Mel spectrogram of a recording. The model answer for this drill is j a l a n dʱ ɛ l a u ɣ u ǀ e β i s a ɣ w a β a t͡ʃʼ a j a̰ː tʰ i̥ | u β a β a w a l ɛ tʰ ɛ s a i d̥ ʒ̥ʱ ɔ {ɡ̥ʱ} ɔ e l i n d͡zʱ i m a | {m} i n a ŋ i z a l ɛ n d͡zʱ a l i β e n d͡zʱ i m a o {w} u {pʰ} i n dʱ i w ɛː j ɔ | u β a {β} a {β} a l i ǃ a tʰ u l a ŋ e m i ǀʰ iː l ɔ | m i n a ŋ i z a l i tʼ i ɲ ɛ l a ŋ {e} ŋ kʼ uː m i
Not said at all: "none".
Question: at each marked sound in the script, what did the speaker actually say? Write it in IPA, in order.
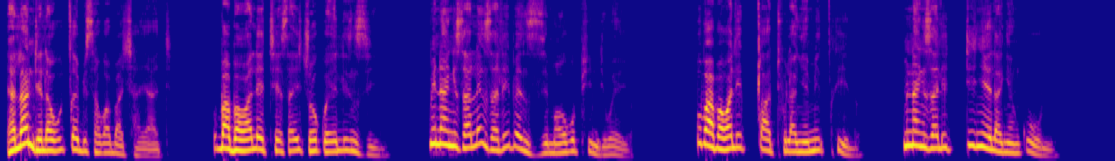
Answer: ɡ̥ʱ, m, ɣ, pʰ, β, w, e

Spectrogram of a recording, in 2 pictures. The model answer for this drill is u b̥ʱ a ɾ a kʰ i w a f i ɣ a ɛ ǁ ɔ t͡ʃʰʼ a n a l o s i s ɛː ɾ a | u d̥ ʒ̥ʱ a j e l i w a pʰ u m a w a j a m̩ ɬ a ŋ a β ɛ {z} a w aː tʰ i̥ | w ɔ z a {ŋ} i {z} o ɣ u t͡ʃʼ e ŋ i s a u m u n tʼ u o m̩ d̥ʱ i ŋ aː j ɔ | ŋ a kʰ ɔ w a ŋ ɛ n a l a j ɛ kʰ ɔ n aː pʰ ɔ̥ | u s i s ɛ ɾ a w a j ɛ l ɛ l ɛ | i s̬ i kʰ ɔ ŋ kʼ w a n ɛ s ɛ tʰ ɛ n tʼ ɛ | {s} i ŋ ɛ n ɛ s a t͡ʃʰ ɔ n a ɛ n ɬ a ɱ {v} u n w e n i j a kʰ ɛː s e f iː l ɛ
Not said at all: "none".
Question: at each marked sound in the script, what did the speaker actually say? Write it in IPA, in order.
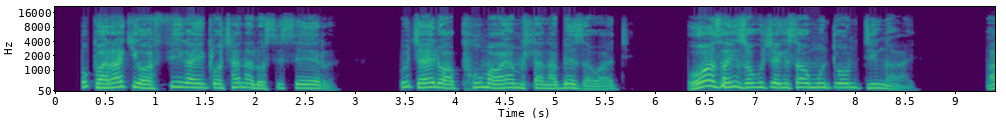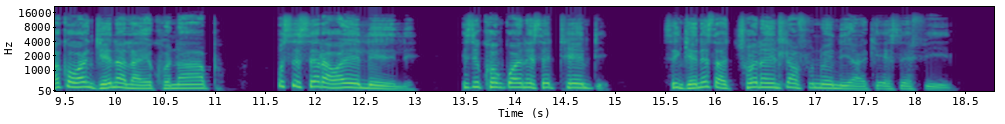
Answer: z, ŋ, z, s, f

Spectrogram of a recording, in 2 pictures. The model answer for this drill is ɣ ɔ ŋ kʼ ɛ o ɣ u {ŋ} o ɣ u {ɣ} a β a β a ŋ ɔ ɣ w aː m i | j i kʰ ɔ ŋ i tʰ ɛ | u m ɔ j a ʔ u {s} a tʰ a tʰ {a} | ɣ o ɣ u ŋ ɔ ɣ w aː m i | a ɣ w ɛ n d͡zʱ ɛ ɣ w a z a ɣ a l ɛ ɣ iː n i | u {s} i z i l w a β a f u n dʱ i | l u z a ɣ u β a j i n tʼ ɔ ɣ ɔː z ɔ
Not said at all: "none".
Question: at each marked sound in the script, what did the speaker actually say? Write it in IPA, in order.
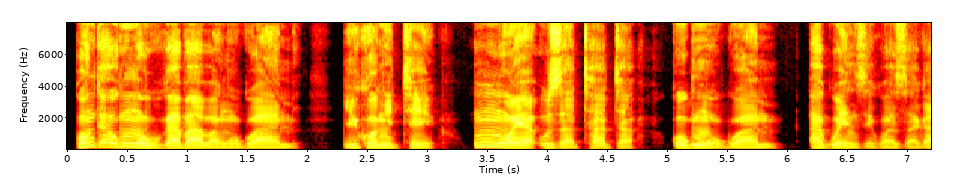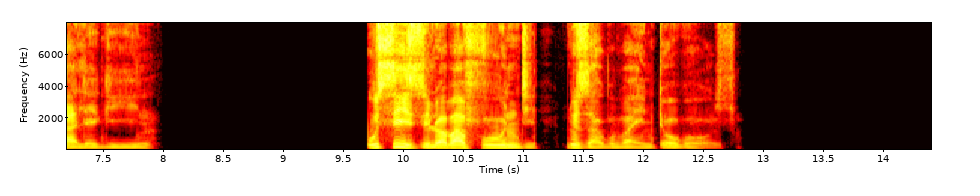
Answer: ŋ, ɣ, z, a, s

